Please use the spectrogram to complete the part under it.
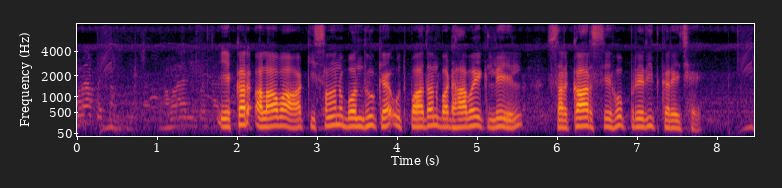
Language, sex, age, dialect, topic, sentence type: Maithili, male, 46-50, Eastern / Thethi, agriculture, statement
